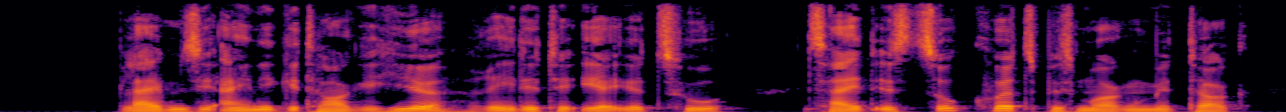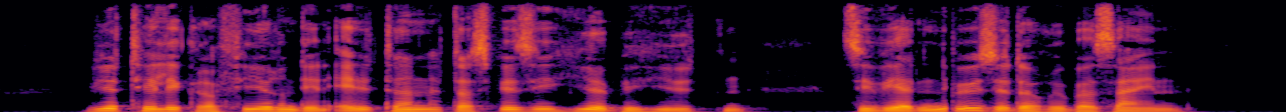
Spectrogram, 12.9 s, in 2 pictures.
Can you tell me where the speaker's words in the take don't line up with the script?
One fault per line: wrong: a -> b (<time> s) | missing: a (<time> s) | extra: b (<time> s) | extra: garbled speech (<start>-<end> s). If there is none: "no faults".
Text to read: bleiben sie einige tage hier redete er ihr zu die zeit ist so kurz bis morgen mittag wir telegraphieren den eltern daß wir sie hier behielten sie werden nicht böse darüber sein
missing: die (3.7 s)
missing: nicht (11.1 s)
